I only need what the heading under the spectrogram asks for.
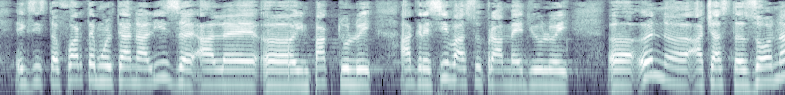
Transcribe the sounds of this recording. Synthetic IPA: e̞ɡzist̪əfoart̪e̞mult̪e̞analize̞ʔale̞impak̚t̪uluj | a̰ɡɾe̞sivasupɾame̞d̪juluj | ɨnat͡ʃast̪əzo̞nə

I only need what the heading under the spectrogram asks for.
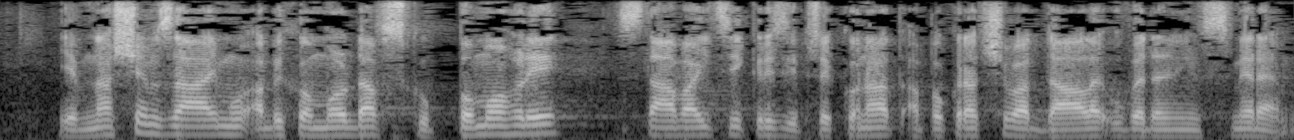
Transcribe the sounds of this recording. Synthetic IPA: jɛvnaʃɛmzaːjmuʔa̰bɪxo̞mːo̞ldafskupo̞mo̞ɦlɪ | st̪aːvajiːt͡siːkɾɪzɪpr̝̥ɛko̞nat̪ʔa̰po̞kɾat͡ʃo̞vad̪̚daːlɛʔuvɛdɛniːmsmɲɛɾɛm

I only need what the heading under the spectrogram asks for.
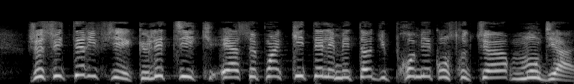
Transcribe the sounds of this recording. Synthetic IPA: ʒəsɥit̪eʁifjekəlet̪ikɛasəpwɛ̃kʲit̪elemet̪ɔd̪ːypχəmjekɔ̃st̪χyk̚t̪œʁmɔ̃d̪jal

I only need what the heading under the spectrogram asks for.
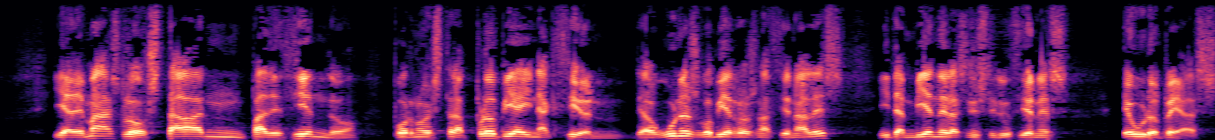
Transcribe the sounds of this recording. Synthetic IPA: iað̞emazlo̞est̪aβanpað̞eθjend̪o̞ | poɾnwest̪ɾapɾopjainakθjo̞nd̪ealɣ̞unozɣ̞o̞βjeɾnoznaθjonales | it̪ambjend̪elasinst̪it̪uθjone̞s | ewɾopea̰s

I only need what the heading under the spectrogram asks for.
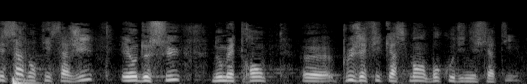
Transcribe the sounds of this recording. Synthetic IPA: sɛsad̪ɔ̃t̪ilsaʒieod̪əsynumɛt̪χɔ̃øplyzefikasmɑ̃bokud̪inisjat̪iːv

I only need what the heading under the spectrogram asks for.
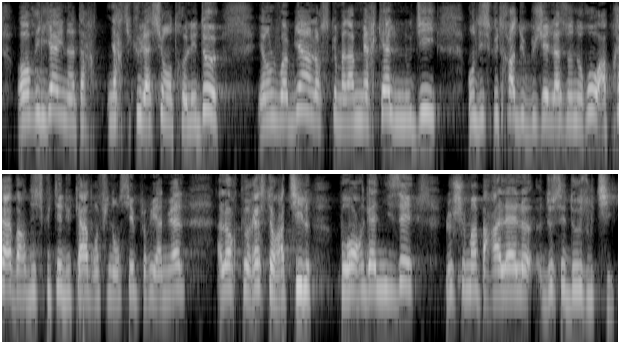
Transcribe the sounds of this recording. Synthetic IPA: ɔʁilijaynnaʁt̪i̥kʲylasjɔ̃ɑ̃t̪χəled̪øeɔ̃ləvwabjɛ̃lɔʁskəmad̪amːɛʁkʲɛlnud̪iɔ̃d̪iskʲyt̪χad̪ybyʒɛd̪əlazonøʁoapχɛavwaʁd̪iskʲyt̪ed̪ykad̪ʁəfinɑ̃sjeplyʁianɥɛla̰lɔʁkəʁɛst̪əʁat̪il | puʁɔʁɡanizeləʃəmɛ̃paʁalɛld̪əsed̪øzut̪ʰi

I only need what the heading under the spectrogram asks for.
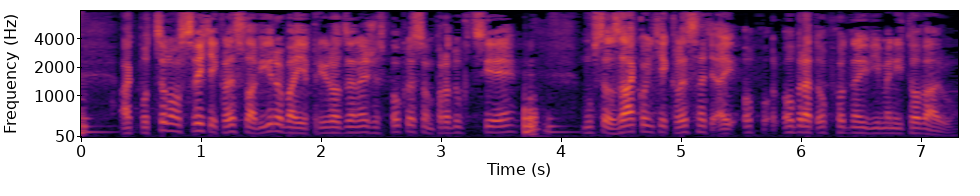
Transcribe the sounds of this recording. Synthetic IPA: ʔak̚pɔt͡sɛlɔmsʋɛcɛklɛslaʋiːɾɔbajɛpɾiɾɔd͡zɛnɛːʒɛspɔklɛsɔmpɾɔd̪ukt͡siɛmusɛlzaːkɔɲicɛklɛsaɟa̰jɔbɾad̪ɔpxɔd̪nɛjʋiːmɛnit̪ɔʋa̰ɾṵ

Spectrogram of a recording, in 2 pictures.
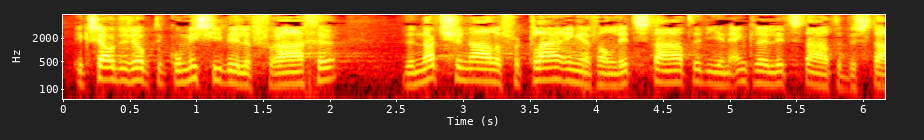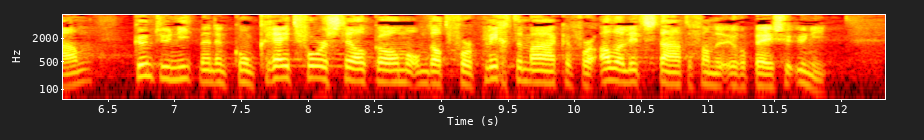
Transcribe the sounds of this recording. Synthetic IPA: ʔɪksʌwdɵsowɡ̚dəkɔmɪsiʋɪləv̥raːχə | dənat͡ʃonaːləv̥əɹklaːrɪŋənvɑnlɪtstaːtəndiɪnɛŋkələlɪtstaːtənbəstaːn | kɵntynitmɛtənkɔŋkrejtfʊːɹstɛlˠkowmənɔmdɑtfəːɹplɪχtəmaːkənvʊːɹʔɑləlɪtstaːtənv̥ɑndəøːropejsəʔynḭ

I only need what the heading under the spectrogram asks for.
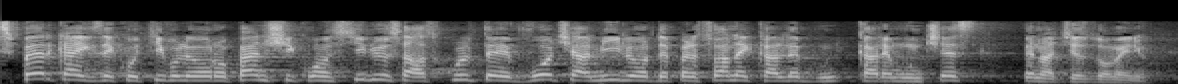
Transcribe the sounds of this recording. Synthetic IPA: spe̞rkae̞ɡze̞kut̪ivule̞uɾo̞peanʃiko̞nsiljusəaskult̪e̞vo̞t͡ʃʲamiːlo̞rd̪e̞pe̞rsoane̞eːaɾe̞munt͡ʃe̞sk | ɨnat͡ʃe̞st̪d̪o̞mḛnjṵ

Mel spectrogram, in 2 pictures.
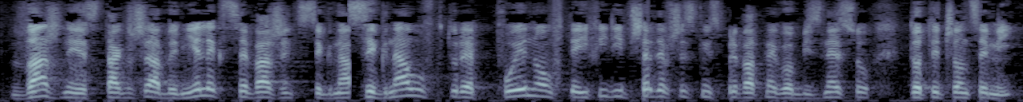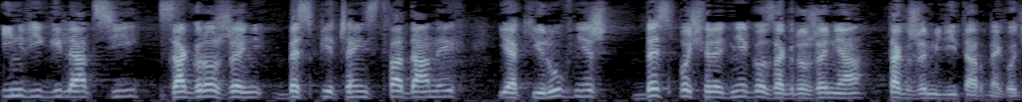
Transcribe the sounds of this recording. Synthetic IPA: vaʐnɛjɛst̪ːaɡʐɛabɘɲɛlɛkt̪sɛvaʐɘt͡ɕsɘɡnasɘɡnawufkt̪uɾɛpwɘnɔ̃w̃ft̪ɛjfʲilʲipʂɛd̪ɛfʂɘst̪̚kʲimspɾɘvat̪̚nɛɡɔbʲiznɛsud̪̥ɔt̪ɘt͡ʂɔnt̪sɘmʲiinvʲiɡʲilat̪sʲjizaɡɾɔʐɛɲbɛspʲjɛt͡ʂɛj̃st̪fad̪anɘx | jakʲiɾuvɲɛʐ | bɛspɔɕɾɛd̪ɲɛɡɔzaɡɾɔʐɛɲat̪aɡʐɛmʲilʲit̪aɾnɛ̰ɡɔ

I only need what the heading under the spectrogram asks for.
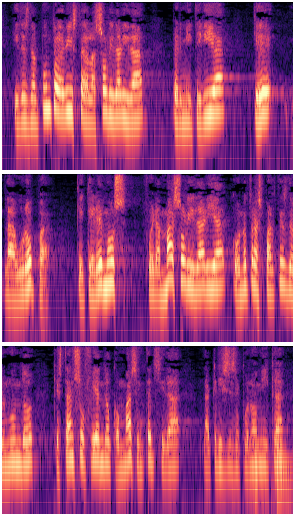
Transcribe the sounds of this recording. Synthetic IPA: iðe̞zðelpunt̪oðe̞β̞ist̪aðelaso̞liðaɾiða | pe̞ɾmit̪iɾia | ke | laewɾo̞pa̰ | ke̞ke̞ɾemos | fwe̞ɾamasːo̞liðaɾjako̞no̞t̪ɾaspaɾt̪e̞zðe̞lmũnd̪o | kest̪ansufɾje̞nd̪o̞ko̞nmasint̪e̞nsiða | lakɾis̬is̬e̞konõmika

